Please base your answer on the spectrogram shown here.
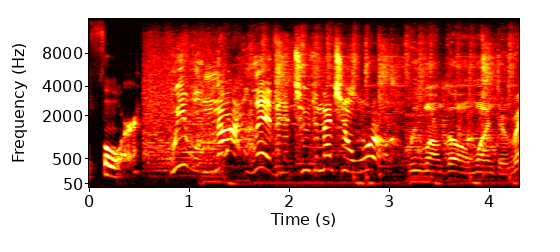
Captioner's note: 90s advertising voice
